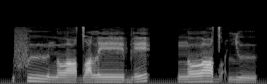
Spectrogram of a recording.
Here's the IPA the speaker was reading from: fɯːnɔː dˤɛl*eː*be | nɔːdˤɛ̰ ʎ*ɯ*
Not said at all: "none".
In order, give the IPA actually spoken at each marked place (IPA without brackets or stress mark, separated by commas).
eː, ɯ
